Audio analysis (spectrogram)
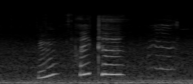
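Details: Bolt, a stray cat that stayed near its carers for a year and five months, gives three short meows, the first rising and the next two level and loud, over a quiet background.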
